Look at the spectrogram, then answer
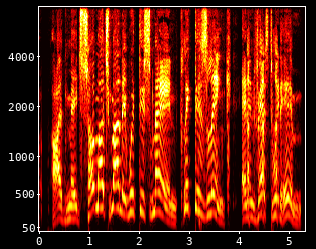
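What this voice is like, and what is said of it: Made-up foreign accent. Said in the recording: “I'm making up the accent.”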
